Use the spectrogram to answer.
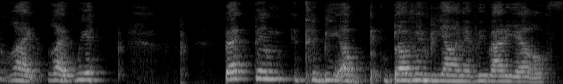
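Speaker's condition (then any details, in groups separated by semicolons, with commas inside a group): Cerebral palsy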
